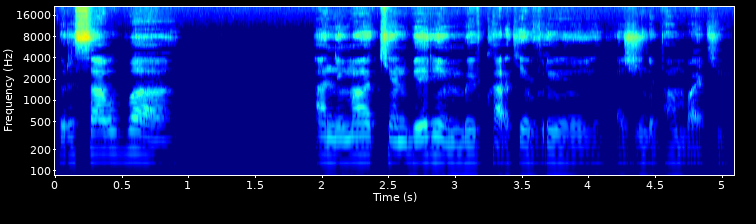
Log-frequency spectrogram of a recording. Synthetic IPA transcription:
bu˦ɾsa˦bu˦ba˦ | ni˨ma˦kʲe˦nbe˨˦ɾi˦˨m˨be˨˦ka˨ɾkʲe˦vu˦ɾa˨ʒi˨˦ni˦pa˦mba˨kʲi˨m

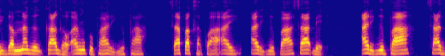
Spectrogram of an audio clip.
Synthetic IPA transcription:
i˨ɡa˨mna˦ɡə˨ka˦ɡa˨wʔa̰˦ɾmu˦kə˨pa˦ɾi˨ɡə˨pa˦ | sa˦fa˦ksa˨kʷa̰˨˦a˦i˦a˦ɾi˨ɡə˨pa˦sa˦be˨ | a˦ɾi˨ɡə˦pa˦ | sa˦

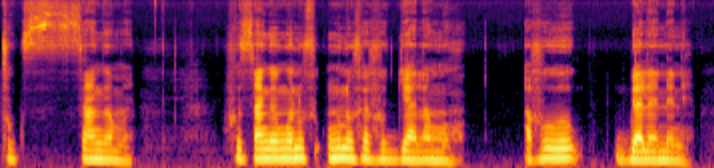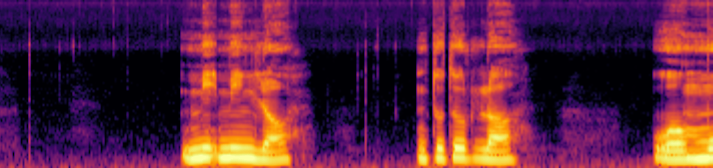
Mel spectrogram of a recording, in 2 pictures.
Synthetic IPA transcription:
fu˦ | sa˦ŋɡa˦˨ma˨ | fu˦sã˦ŋɡe˦ŋu˦nu˦fe˦fu˦ɟa˨la˨mo˨ | a˨fu˦ | ɡ͡be˨le˨ne˨ne˨ | mi˦mi˦nlo˦ | n̩˨tu˦tu˦ɾlo˦ | wo˨mu˦

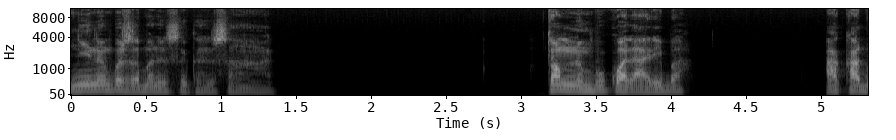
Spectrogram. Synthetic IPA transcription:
ɲi˦nə˦m˦bə˦za˨ɓa˦nə˨sə˨kə˨n˦sã˨t̚ | to˦mnə˨m˦bu˦kʷa˨la˨ɾi˦ɓa˦ | a˨ka˦d

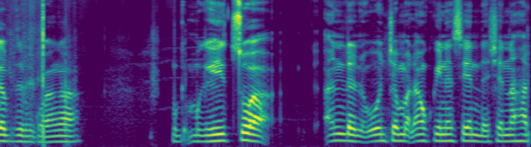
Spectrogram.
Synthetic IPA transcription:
ɡa˦bzi˨ɾɡʷa˨˦ŋa˦˨ | ma˨ɡa˨hi˦t͡su˦wa˨ | a˦nda˨n˨wo˦n˦t͡ʃa˦ma˨ɗa˦ŋ˦kʷi˦na˦sa˦a˦nda˨n˨ʃa˦na˦ɦa˦

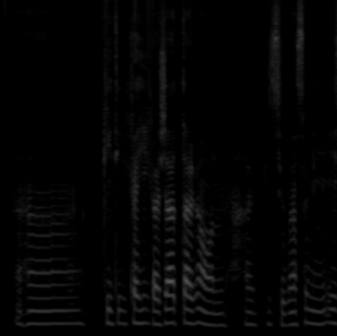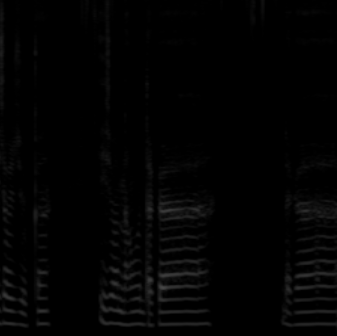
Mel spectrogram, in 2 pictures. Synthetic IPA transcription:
ã˧ɦã˧ | ki˧t̪̬i˧ka˦hi˧ka˧ʒa˦t̪a˦kã˦o˧˨ã˧i˧˨u˨kã˧su˦nĩ˧i˦ʒo˦ʒu˨kã˦ | i˦ʒo˦nã˨˧ku˦nd̪a˨ka˦ | nd̪a˨ka˦

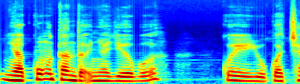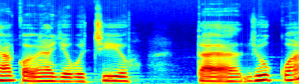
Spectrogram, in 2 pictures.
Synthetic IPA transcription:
ɲã˧kũ˦ʔũ˦t̪a˧nd̪ə˧˨ʔɨ˧ɲã˧jɨ˧βɨ˧˦ | kʷi˦˧˨ju˨˧kʷã˧t͡ʃa˦ko˧jo˧ɲã˧jɨ˧βɨ˧t͡ʃi˦jo˧ | t̪a̰˧ju˦kʷã˦

